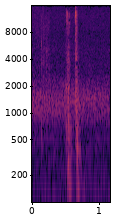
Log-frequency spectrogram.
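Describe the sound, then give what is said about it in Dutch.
Two quick mechanical clunks in close succession as someone yanks the handle of a locked car door twice without it opening, against a low, steady background hum. No one speaks. “Waarom gaat mijn auto nou niet open?”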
